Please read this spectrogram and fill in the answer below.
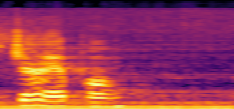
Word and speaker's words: Jayapal: If you're going to say my name, please say it right. It's Jayapal.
